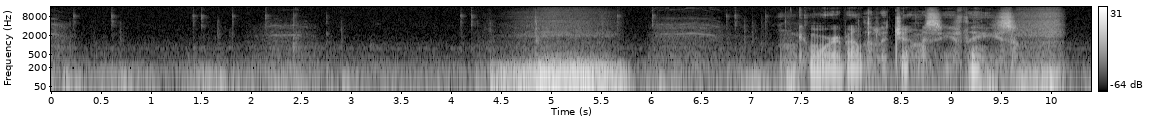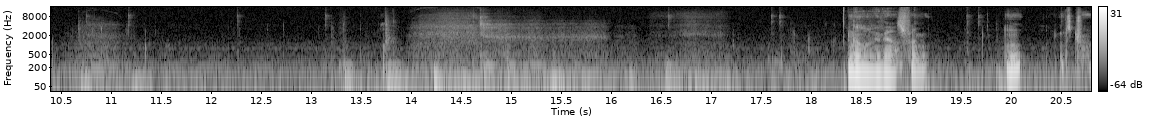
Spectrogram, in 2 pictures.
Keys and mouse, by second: 0.3 alt+super+click, 1.4 super+click, 1.8 alt+super+click, 4.1 super+click, 4.9 super+Return, 5.7 alt+super+click, 6.8 super+click, 7.1 alt+super+click, 8.7 super+click, 10.8 alt+super+click, 12.3 super+click, 13.7 super+Return, 14.6-16.6 alt+super+drag, 17.6 super+click, 18.5 super+right click, 19.6 super+click, 19.9 super+w, 20.5 super+click.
